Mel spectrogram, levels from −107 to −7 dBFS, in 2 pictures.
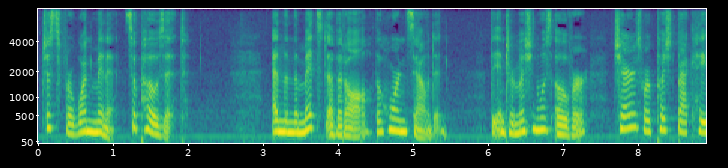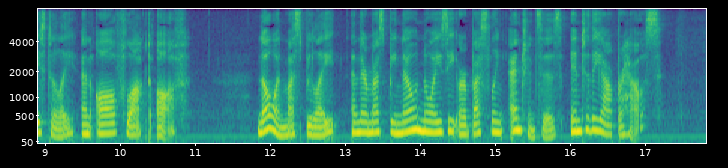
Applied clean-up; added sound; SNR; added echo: none; none; none; none.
